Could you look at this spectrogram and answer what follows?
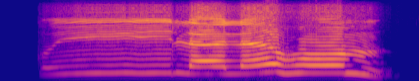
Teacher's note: कौफ मोटा या मद्दा है खींचेंगे क़ी और ला जल्दी से लहुम मीम पर इजहार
